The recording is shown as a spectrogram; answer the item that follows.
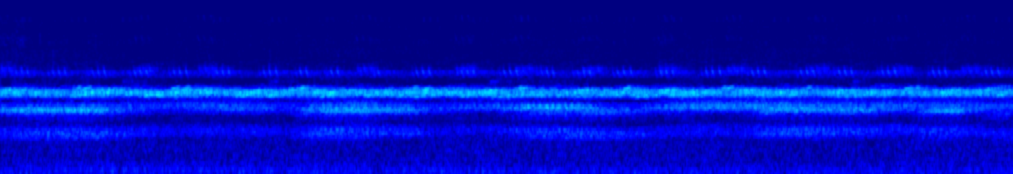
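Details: Spring peeper frogs calling from a distance in a pond by a tree, with crickets behind: a dense, unbroken high chorus of overlapping peeps, with lower trilling swells rising and fading every second or two.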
